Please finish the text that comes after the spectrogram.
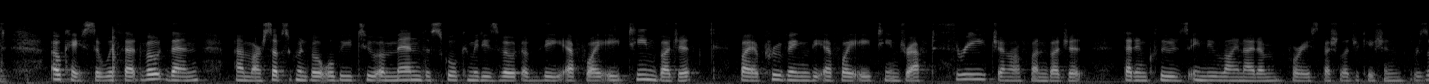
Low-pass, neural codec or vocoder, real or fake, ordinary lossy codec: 7.2 kHz; none; real; Opus, 24 kbps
